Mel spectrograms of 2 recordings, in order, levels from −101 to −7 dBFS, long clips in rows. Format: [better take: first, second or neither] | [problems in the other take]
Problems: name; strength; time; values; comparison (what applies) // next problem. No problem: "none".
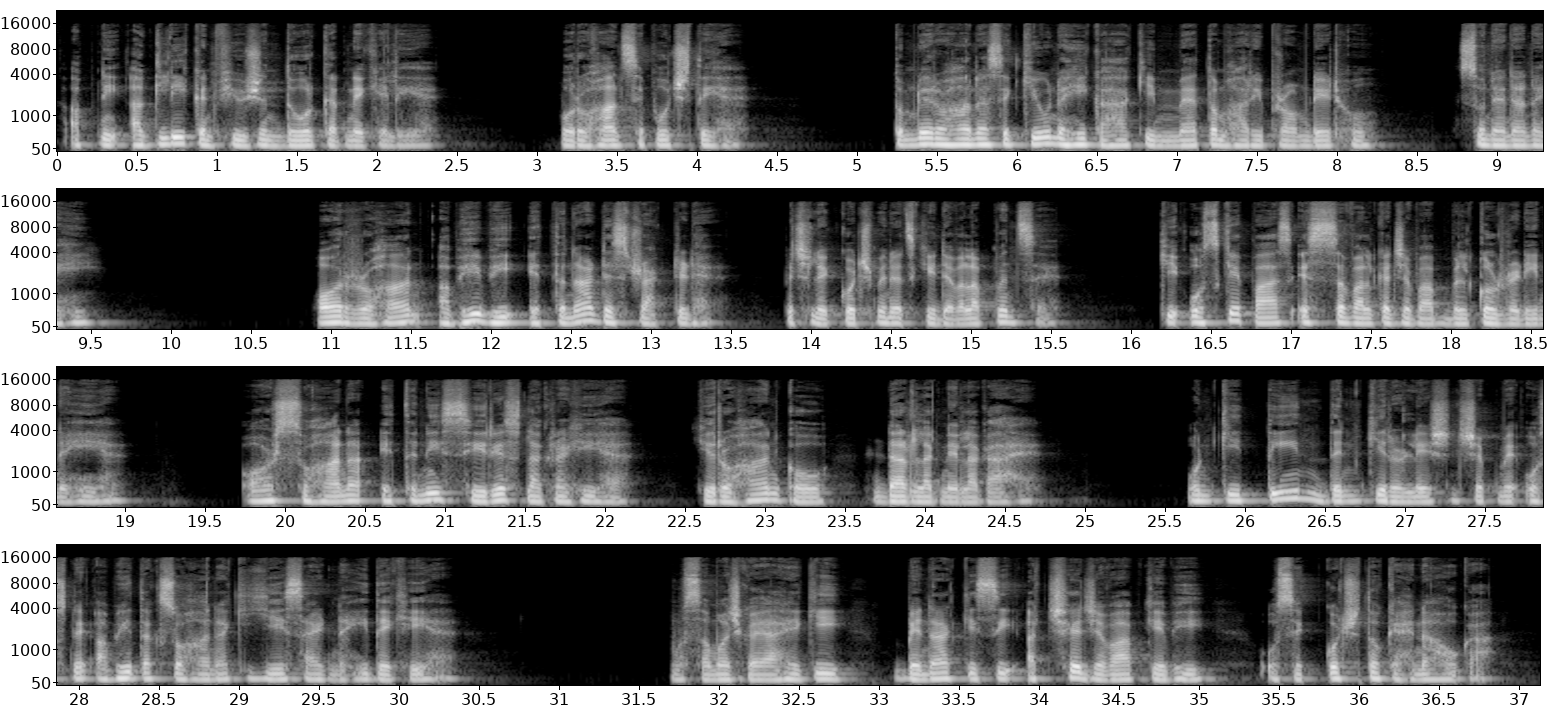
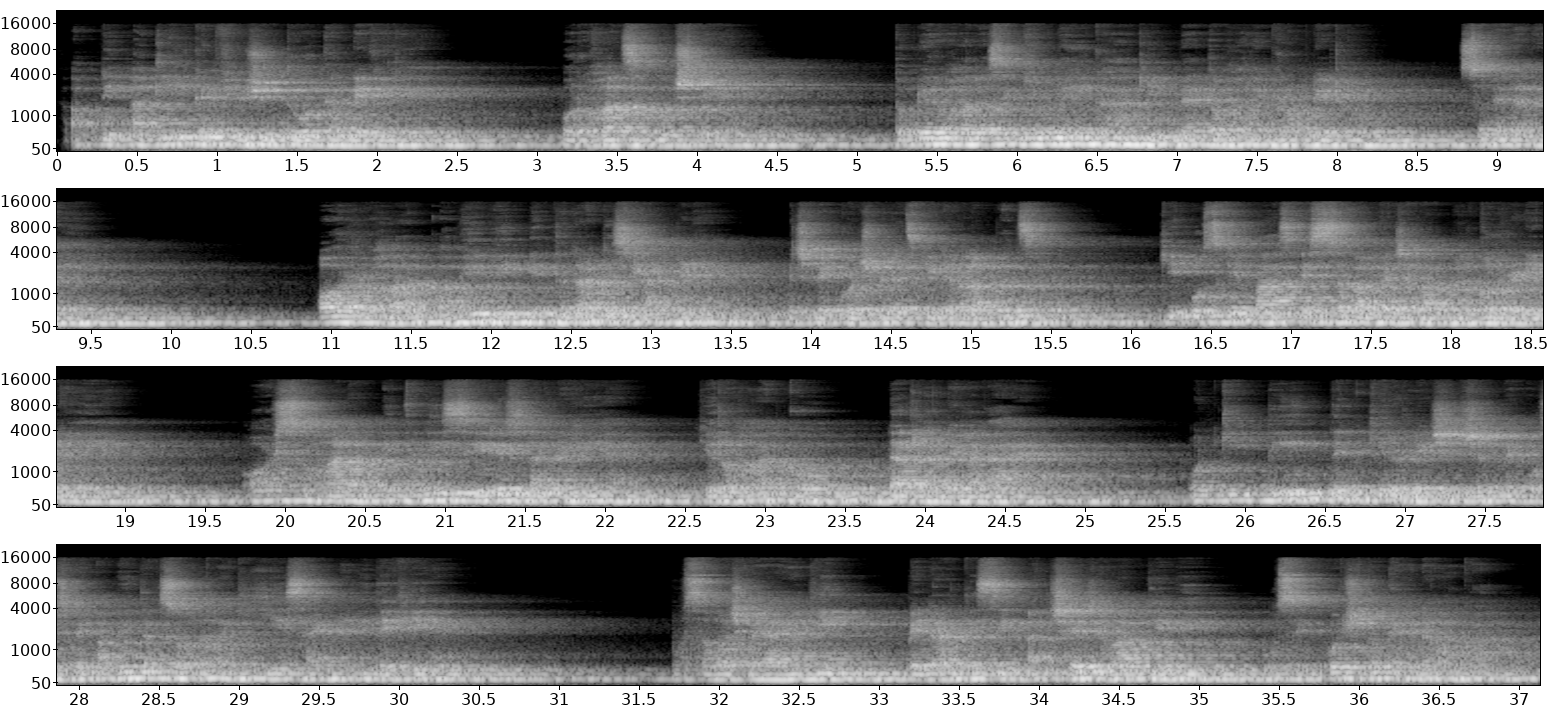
first | room echo; strong; dies away in 3 s // off-mic speech; far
